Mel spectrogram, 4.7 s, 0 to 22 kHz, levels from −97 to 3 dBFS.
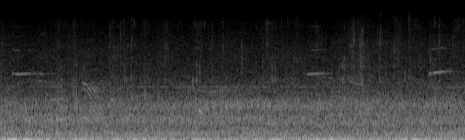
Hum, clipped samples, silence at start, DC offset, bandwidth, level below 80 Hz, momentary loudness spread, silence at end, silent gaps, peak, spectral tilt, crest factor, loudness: none; under 0.1%; 0 s; under 0.1%; 11 kHz; -44 dBFS; 1 LU; 0 s; none; -24 dBFS; -7.5 dB/octave; 14 dB; -44 LUFS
